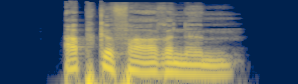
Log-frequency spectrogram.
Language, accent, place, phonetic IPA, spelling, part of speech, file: German, Germany, Berlin, [ˈapɡəˌfaːʁənəm], abgefahrenem, adjective, De-abgefahrenem.ogg
- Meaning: strong dative masculine/neuter singular of abgefahren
